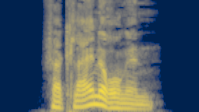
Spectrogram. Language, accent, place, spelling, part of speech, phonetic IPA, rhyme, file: German, Germany, Berlin, Verkleinerungen, noun, [fɛɐ̯ˈklaɪ̯nəʁʊŋən], -aɪ̯nəʁʊŋən, De-Verkleinerungen.ogg
- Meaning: plural of Verkleinerung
